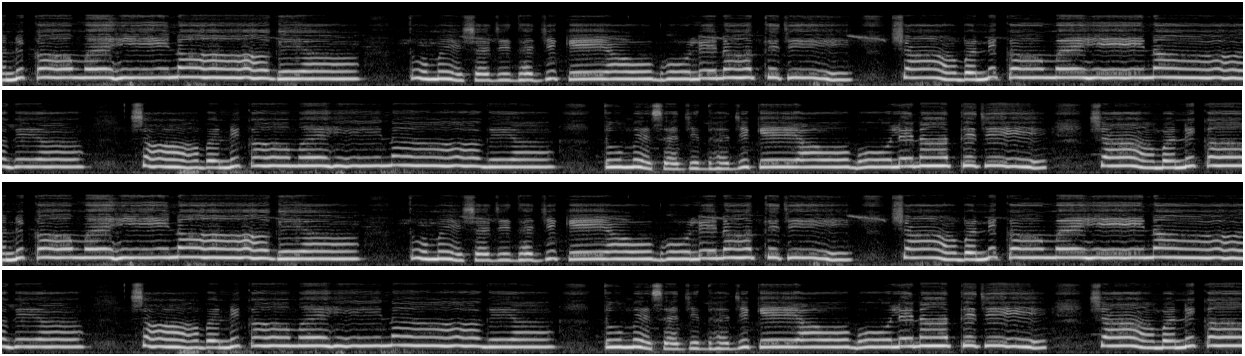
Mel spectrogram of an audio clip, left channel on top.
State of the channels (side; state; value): both; identical; correlation 1.00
